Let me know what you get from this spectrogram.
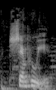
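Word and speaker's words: Champoeg: not easy ones so the first one is shampooy okay it's really fun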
